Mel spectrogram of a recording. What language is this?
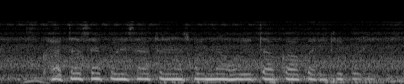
Bhojpuri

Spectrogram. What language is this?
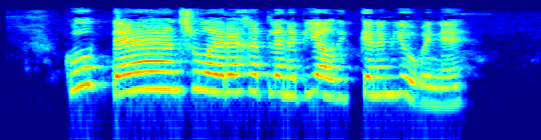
Bashkir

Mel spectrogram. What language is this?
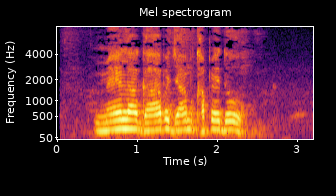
Sindhi Bhil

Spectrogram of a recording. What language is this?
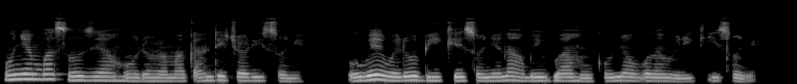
Igbo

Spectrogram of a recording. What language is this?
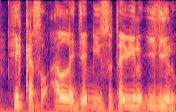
Fula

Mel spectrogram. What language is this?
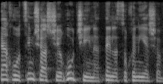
Hebrew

